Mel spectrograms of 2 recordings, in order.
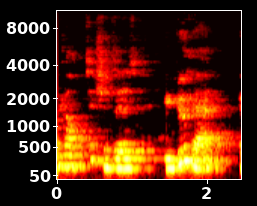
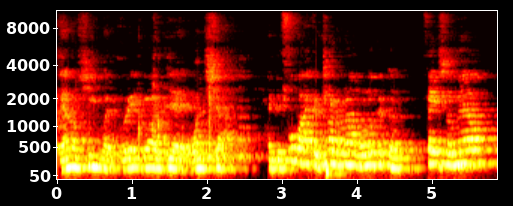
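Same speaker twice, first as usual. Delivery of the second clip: usual speaking voice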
